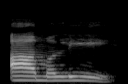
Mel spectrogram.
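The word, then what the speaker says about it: Amélie: film rom-com heavier on the romantic elements though pronounced amalie you know me i'm like amelia melly a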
